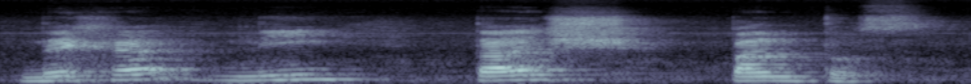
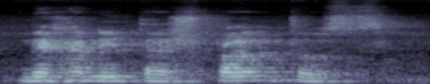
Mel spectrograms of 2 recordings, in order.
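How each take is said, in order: First: Slow, broken into separate parts with pauses; teacher's slow model of a phrase; syllable by syllable. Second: Said in the usual way. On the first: Shown as a demonstration. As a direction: spell out "Neja ni Tashpantos" in slow chunks. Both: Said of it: "la pronunciación de manera natural".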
